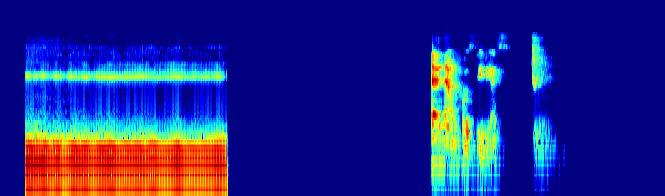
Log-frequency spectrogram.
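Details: Voice sample before deep brain stimulation from a patient with essential vocal tremor, showing frequency and intensity modulations; essential vocal tremor.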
